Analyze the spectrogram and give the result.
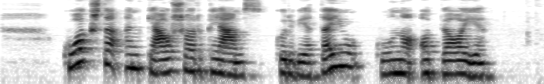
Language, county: Lithuanian, Alytus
